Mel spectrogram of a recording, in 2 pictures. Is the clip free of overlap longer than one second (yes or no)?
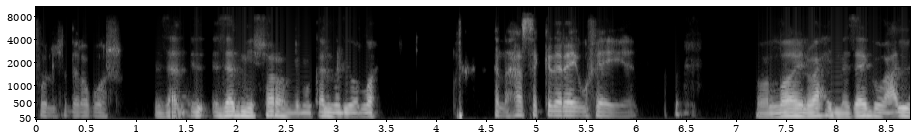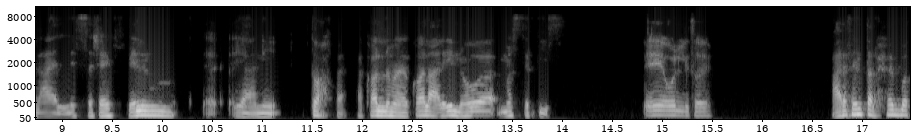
yes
